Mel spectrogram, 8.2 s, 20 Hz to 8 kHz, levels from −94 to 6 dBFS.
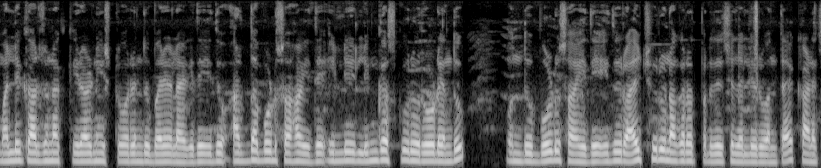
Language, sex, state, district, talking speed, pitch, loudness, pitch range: Kannada, male, Karnataka, Raichur, 170 wpm, 150 Hz, -16 LUFS, 140-155 Hz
